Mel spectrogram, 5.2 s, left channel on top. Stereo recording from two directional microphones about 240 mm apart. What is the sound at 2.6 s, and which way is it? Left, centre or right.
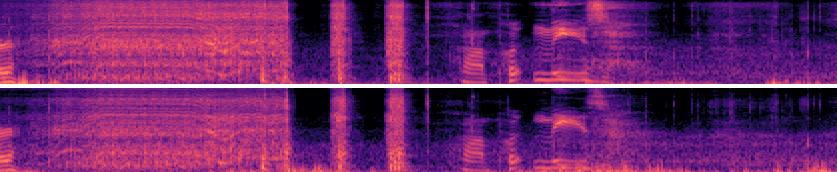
Speech, left.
